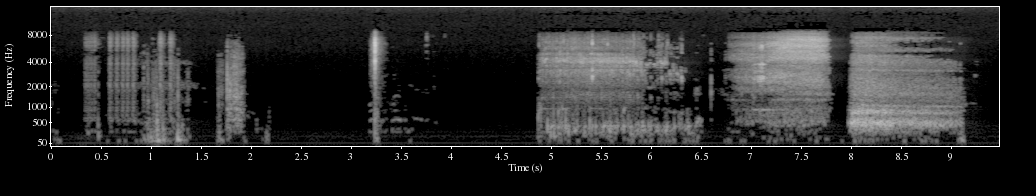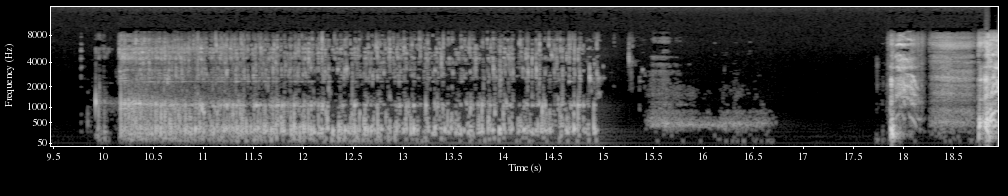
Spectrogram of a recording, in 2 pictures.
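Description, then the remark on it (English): A couple of sharp lighter clicks, then a long hissing inhale with a bubbling, watery edge as someone takes a hit of modified bananas, followed near the end by loud bursts of coughing. No one speaks. “Puff, puff, click, click, cough, cough, be an adult.”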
